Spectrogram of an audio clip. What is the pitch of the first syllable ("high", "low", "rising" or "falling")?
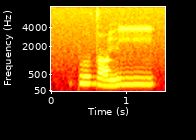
high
